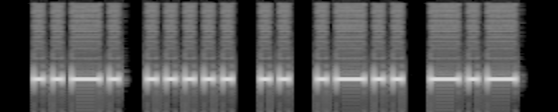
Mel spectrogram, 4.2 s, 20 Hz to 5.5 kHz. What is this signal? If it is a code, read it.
Morse code, heard as a keyed tone, about 17 wpm, 800 Hz. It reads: F5ILK
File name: corrige-cours-1581-fin-du-QSO-vitesse-16-mpm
